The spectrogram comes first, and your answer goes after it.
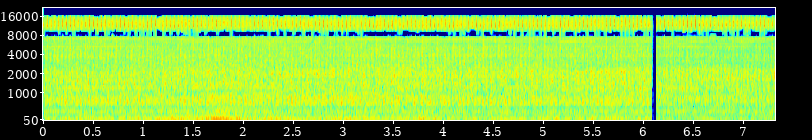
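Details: Opel Astra H sedan 1.6 XER engine, about 154,521 km, after a full engine rebuild for a broken piston and bent connecting rod: steady, even low idle with a smooth rumble and no ticking, knocking or shaking; healthy.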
